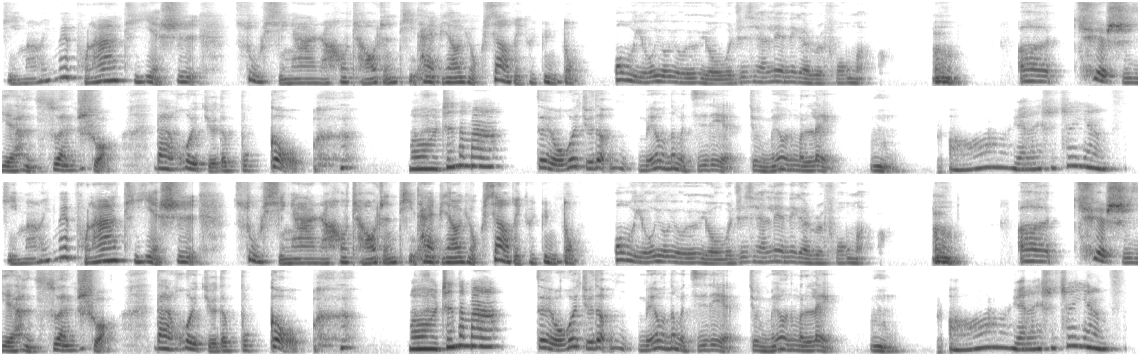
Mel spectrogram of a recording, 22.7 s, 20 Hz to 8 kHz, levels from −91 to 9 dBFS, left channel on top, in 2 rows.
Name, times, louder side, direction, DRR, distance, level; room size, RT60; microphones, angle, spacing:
voice 1, 0.0-5.8 9.3-9.6 15.4-16.3 20.8-22.5, right 4 dB, 80° right, 0.5 m, -27 dB
voice 2, 6.1-8.6 9.3-9.5 10.2-14.9 16.7-19.7 20.0-20.4, right 2 dB, 30° right, 1.0 m, -29 dB
13.0 x 6.6 x 2.3 m
head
